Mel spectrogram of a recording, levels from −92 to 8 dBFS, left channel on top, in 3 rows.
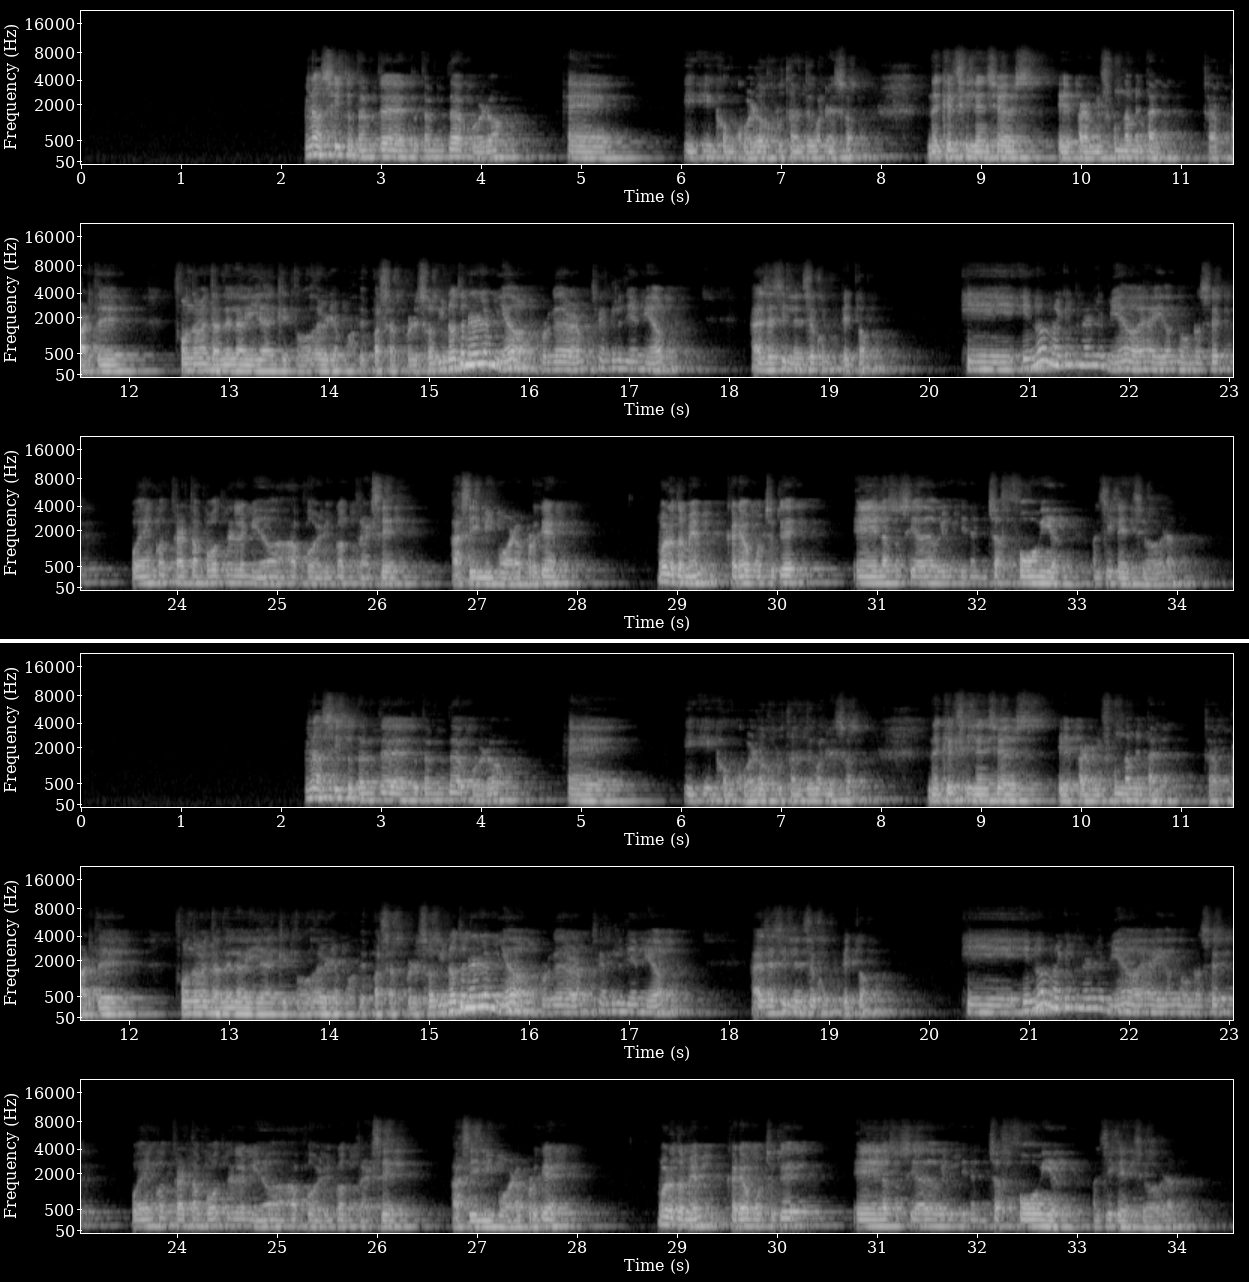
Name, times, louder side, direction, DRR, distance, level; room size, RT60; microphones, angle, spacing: voice 1, 2.2-4.2 4.9-5.3 6.0-9.5 9.8-10.8 11.2-11.9 12.5-17.3 18.2-19.4 20.3-22.9 23.5-26.2 26.7-27.8 28.8-30.2 30.8-32.8 33.1-34.0, left 1 dB, 65° left, 1 dB, 4.1 m, -28 dB
26.0 x 22.0 x 9.5 m, 0.83 s
head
